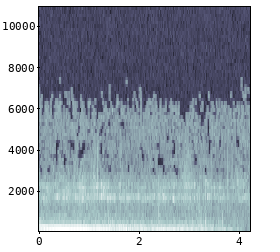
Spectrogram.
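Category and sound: vehicle, car pulling over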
